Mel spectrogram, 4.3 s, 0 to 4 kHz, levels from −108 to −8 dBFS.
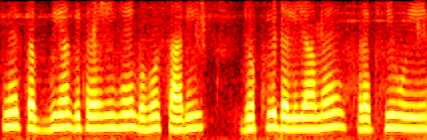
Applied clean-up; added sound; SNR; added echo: neural separator model SepFormer WHAMR!.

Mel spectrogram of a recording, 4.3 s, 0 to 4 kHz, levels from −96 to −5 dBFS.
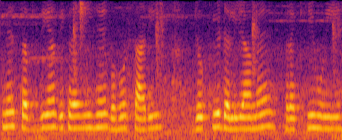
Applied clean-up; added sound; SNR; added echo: none; Engine; 17 dB; reverberation time 0.8 s.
